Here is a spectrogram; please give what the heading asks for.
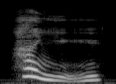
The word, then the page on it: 汉语: hànyǔ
